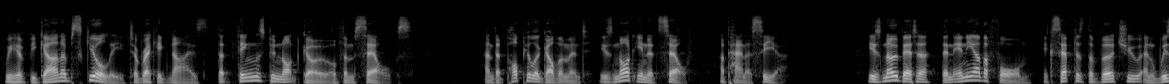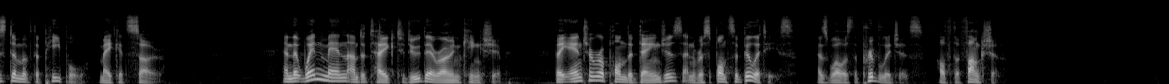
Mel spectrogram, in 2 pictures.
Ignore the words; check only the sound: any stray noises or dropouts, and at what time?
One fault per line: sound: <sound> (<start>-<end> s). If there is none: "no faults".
no faults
